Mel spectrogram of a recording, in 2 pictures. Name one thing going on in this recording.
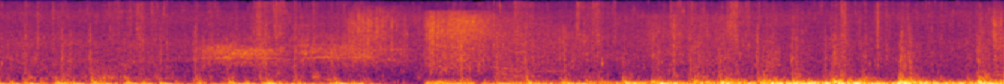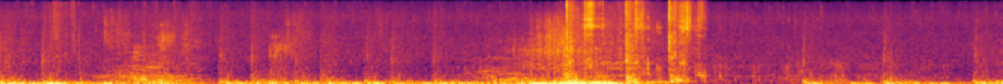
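A large creature's heavy footsteps thud.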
